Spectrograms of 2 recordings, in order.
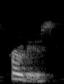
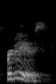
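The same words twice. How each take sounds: First: The stress is on the first syllable. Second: The stress is on the second syllable. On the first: It is used as a noun. "I know it's a noun and it's produce" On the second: It is used as a verb. "I know it's a verb, so it's produce"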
